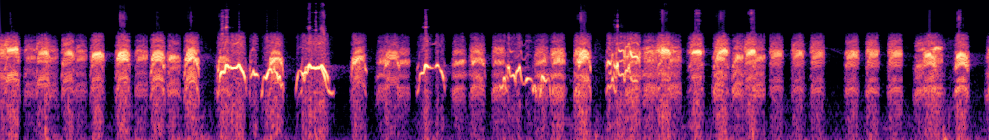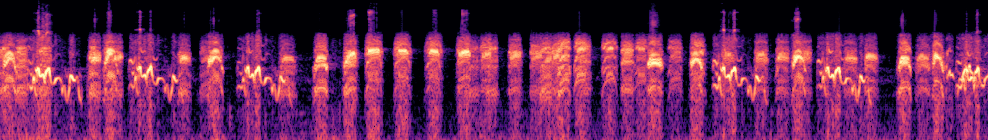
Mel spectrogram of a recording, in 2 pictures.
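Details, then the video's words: Sooty-headed bulbul calls played to attract wild birds: an almost unbroken, loud, crackling chatter with brief looping whistled phrases dotted throughout. "Suara Burung kutilang untuk pemanggil Burung liar."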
